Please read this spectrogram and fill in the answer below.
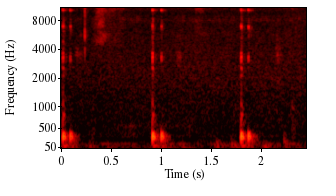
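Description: Computer mouse clicks: three quick click-and-release pairs about a second apart, as form entries are selected and submitted.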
